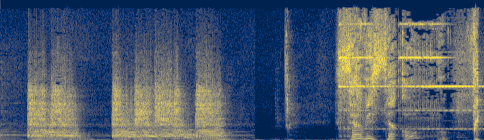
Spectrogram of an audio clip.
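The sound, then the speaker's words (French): A telephone rings loudly in two long, buzzing bursts, then a short pause gives way to a bright, busy musical jingle with sustained high tones, opening an improvised comedy phone segment called 'Service après impro'. “Allez, petit jingle.”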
